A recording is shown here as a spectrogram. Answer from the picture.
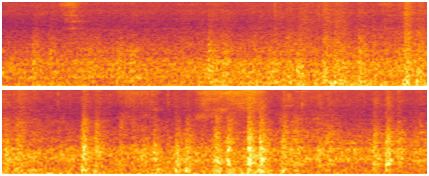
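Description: Tokyu Oimachi Line train pulling away from a station, heard from inside the car: a steady low rumble, with a run of wheel clicks over the rail joints in the second half.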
